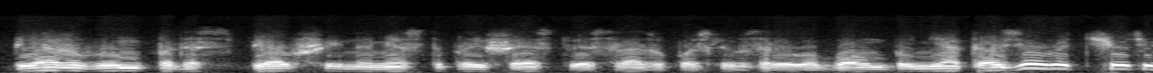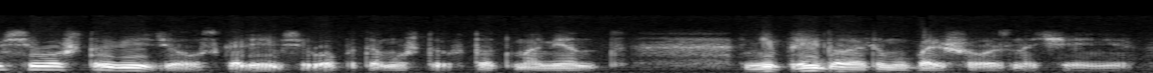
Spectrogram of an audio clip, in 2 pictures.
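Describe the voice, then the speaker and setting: Deep gravelly male audiobook narrator. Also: no echo, phone-quality sound. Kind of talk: scripted dramatic narration of a novel.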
